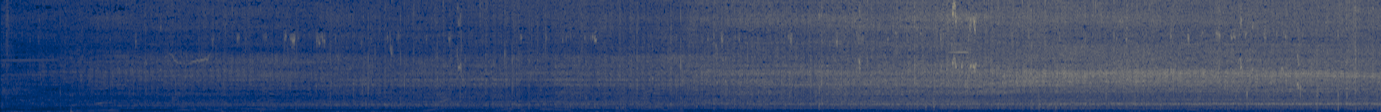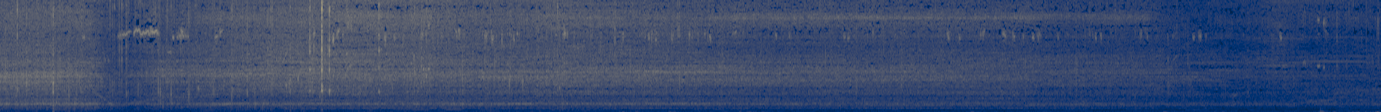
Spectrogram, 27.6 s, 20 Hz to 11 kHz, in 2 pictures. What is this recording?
Field-recording of a remote controled miniature bulldozer scooping sand at a playground.
Recorded with Zoom H1
machine, electric, motor, controled, remote, Buldozer, engine, minuature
